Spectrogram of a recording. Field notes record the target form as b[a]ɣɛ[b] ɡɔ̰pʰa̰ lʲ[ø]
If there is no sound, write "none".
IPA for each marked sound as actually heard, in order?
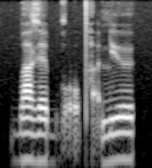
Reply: a, b, ø

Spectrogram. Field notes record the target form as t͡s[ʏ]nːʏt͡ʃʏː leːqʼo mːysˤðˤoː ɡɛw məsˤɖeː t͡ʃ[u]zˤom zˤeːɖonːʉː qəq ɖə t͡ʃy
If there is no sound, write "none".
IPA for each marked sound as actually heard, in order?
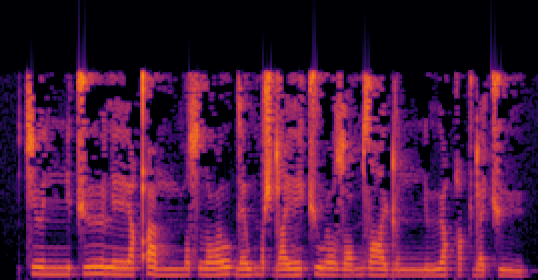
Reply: ʏː, uː

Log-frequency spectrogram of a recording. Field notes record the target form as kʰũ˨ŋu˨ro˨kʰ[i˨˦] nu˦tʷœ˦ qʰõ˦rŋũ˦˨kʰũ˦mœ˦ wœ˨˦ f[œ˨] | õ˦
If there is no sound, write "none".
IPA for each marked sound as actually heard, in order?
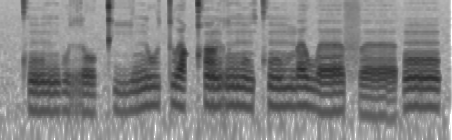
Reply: i˨˦, œ˨

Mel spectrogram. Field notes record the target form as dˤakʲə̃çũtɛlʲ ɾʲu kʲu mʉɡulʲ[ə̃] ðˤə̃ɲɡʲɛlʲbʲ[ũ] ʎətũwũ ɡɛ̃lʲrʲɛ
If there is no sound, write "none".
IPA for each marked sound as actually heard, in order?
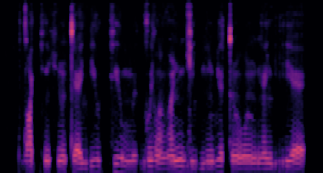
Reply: ə̃, ũ

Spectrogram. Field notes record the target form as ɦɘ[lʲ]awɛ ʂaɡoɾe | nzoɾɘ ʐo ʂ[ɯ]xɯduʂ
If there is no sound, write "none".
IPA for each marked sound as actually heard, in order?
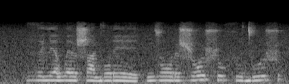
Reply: lʲ, u

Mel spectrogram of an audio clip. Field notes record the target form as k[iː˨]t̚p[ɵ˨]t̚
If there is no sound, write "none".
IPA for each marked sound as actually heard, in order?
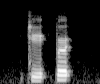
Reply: iː˨, ɵ˥

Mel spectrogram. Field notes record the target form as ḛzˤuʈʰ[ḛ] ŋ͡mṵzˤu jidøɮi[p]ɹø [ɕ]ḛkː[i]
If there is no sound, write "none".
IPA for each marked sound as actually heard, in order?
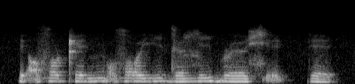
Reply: e, b, ɕ, e

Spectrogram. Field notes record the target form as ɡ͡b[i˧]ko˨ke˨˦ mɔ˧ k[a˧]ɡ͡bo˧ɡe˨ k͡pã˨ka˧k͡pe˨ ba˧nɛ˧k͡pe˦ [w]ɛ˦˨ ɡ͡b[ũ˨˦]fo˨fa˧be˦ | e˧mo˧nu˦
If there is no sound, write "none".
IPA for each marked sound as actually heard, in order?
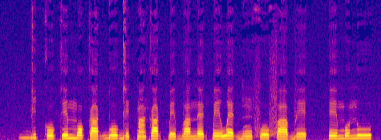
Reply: i˧, a˨, w, ũ˧

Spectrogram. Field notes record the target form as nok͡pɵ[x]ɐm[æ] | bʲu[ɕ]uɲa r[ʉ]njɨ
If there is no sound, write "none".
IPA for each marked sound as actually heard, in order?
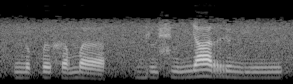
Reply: x, ɐ, ɕ, ʉ

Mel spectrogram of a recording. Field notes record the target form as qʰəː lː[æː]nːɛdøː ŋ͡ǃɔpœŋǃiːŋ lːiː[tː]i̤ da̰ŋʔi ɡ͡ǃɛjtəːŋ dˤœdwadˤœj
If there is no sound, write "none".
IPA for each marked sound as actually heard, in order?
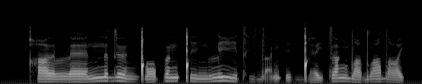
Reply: ɛː, tʰ

